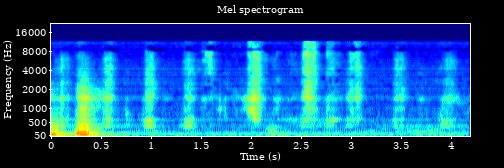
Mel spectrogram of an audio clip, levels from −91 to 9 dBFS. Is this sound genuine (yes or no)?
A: no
